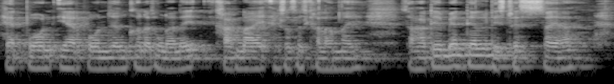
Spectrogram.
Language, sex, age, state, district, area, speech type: Bodo, male, 30-45, Assam, Udalguri, rural, spontaneous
